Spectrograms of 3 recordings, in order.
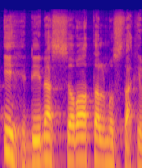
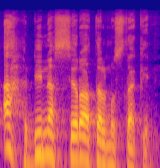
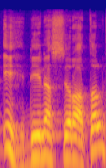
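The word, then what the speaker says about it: اهدنا الصراط المستقيم: salah saja pengucapan batal contoh umpamanya kita baca ihdinasiratal mustaqim kan begitu kita baca ahdinasiratal mustaqim harusnya di kasrah kita fathah pula tuh harusnya ihdinasiratol kita katakan ahdinasiratol itu kan beda artinya kalau ihdina Ya Allah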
